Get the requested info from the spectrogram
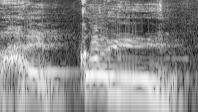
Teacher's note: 관형사형 어미 리을 뒤에 오는 예사소리, 리을 뒤에 오는 예사소리는 된소리로 발음한다.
